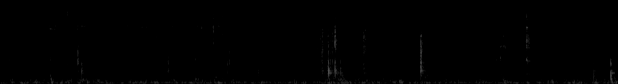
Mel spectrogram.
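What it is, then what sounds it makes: Bar soap being shaved. A solid oval orange soap bar held in the hand is shaved into flakes with a metal utility blade. Quiet, crackly scraping and crinkling strokes run throughout, with a few sharper, brighter snaps as the blade cuts through.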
